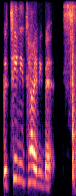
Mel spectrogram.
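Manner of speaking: ordinary talk, nothing marked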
